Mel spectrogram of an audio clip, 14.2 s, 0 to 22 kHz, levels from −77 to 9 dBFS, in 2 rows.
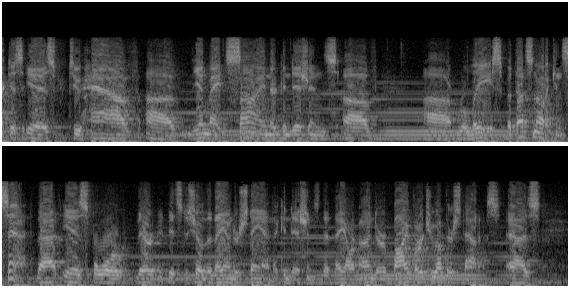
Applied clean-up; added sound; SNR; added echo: none; Bowed string instrument; 11 dB; none.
